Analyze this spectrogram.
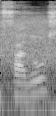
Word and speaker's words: Vaduz: Ltenstein no solamente es un principado, sino que es un principado muy interesante porque Fadus, que es la capital, se escribe badus, si lo pronunciáramos en español.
